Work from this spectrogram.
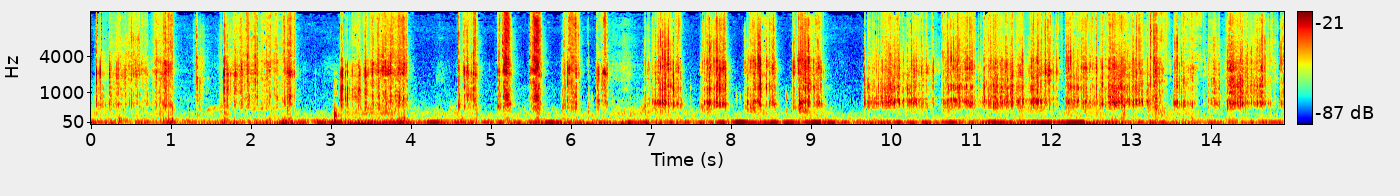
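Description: Metal finger picks scratch a small, hollow, empty woven wicker basket held upside down. The result is quiet, bright, crackly rasping in bursts separated by brief pauses, with a steady low hum underneath.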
